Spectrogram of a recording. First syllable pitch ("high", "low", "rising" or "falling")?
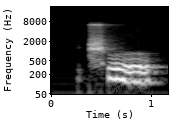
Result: low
